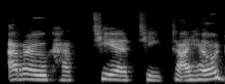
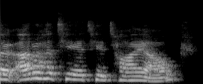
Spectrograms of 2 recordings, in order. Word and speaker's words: Arohatia te Taiao: And Arohatia Te Taiho, did I pronounce that right? – Pretty close, yeah. – Pretty close.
